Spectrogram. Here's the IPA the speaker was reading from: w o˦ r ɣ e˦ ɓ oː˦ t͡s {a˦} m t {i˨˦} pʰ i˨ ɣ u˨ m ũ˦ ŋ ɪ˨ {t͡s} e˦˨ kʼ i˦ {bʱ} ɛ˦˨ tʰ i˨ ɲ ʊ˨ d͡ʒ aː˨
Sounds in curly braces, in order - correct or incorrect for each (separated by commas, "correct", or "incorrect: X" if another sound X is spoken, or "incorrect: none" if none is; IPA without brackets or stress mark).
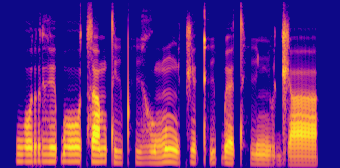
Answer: correct, incorrect: i˨, incorrect: t͡ʃ, incorrect: ɓ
